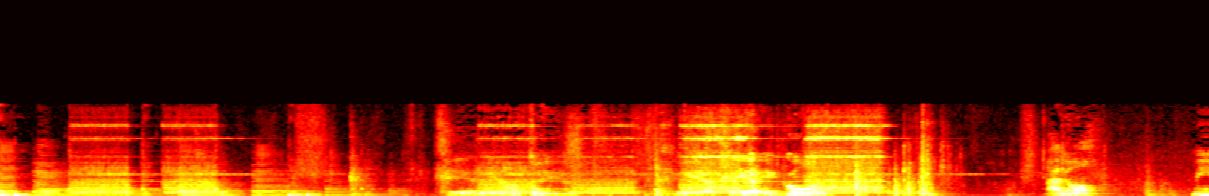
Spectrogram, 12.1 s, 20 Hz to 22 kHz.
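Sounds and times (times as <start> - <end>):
music playing: 0.0 - 6.6
telephone bell ringing: 0.7 - 3.2, 4.7 - 10.4.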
